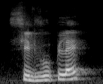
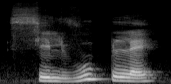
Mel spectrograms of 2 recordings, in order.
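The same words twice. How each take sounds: First: The phrase is spoken fast. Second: The phrase is spoken at normal pace. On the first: This is how native speakers say it. "fast, as a native speaker would do" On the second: This is the recommended way for learners to say it. "at a normal pace"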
